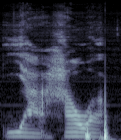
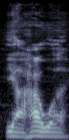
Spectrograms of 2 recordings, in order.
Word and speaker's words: Yahuwah: another title most high is real phonetically pronouncing it correctly name sounding it out rightly his pronoun is yahawa he is he has been he will be he exists he is existence itself yahuwah he exists yeah however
